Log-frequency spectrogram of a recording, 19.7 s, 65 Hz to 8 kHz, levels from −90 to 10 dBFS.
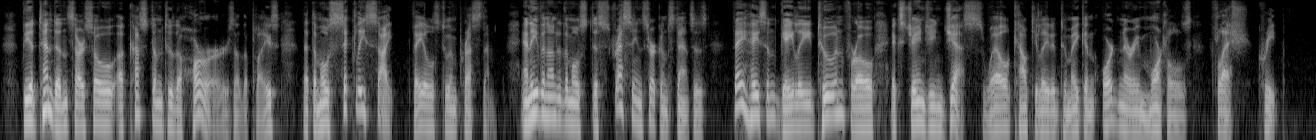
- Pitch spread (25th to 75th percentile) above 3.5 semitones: Yes, average, 5.2 semitones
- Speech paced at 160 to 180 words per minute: No, slow, 135 wpm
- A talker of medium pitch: No, low, 110 Hz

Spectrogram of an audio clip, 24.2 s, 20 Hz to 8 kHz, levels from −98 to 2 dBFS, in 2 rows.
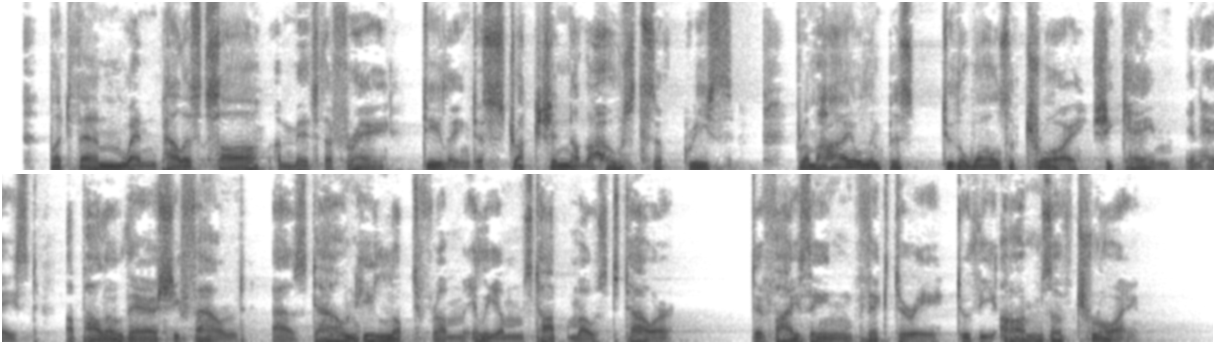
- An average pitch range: No, wide, 6.5 semitones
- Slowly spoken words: Yes, slow, 115 wpm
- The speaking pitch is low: Yes, low, 110 Hz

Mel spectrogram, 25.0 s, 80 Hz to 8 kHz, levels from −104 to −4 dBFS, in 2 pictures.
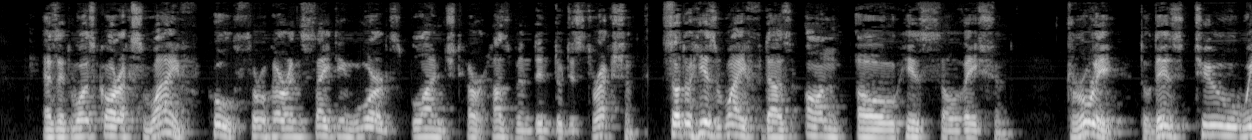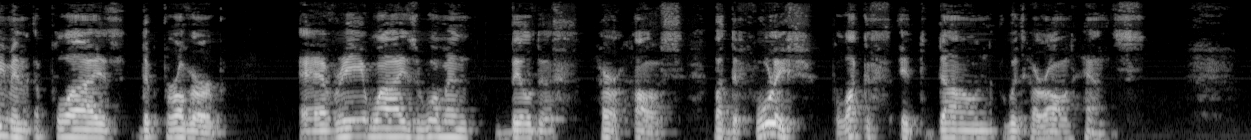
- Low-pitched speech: Yes, low, 125 Hz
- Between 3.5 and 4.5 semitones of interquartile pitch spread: No, average, 3.1 semitones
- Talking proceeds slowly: Yes, slow, 115 wpm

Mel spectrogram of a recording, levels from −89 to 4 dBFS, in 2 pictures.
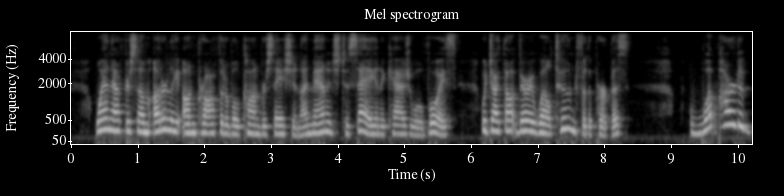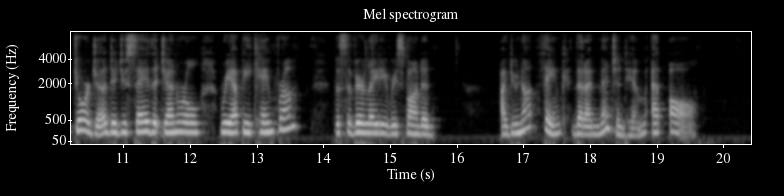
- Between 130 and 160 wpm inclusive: Yes, average, 145 wpm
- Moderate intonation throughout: Yes, average, 4.0 semitones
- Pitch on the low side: No, high, 210 Hz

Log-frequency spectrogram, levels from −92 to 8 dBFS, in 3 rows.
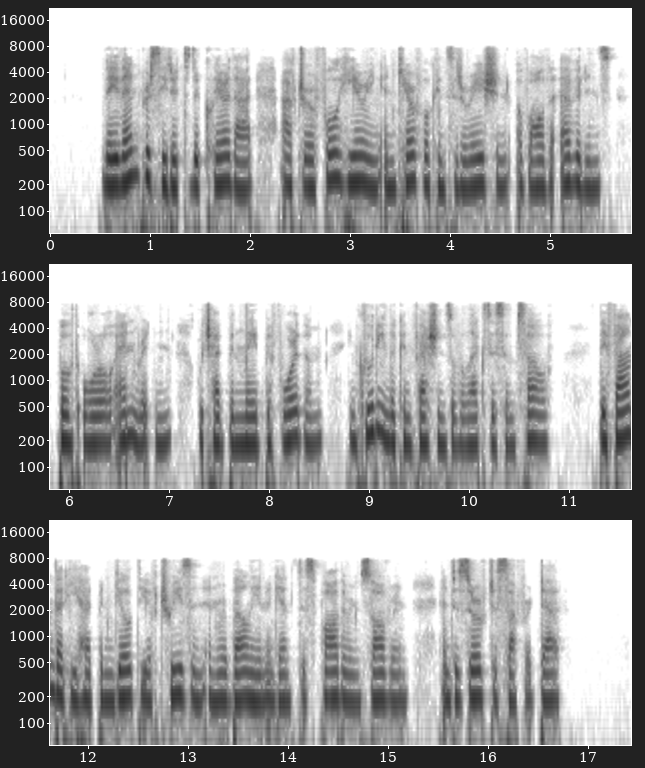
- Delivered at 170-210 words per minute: Yes, average, 185 wpm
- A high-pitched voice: Yes, high, 195 Hz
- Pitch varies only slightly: Yes, narrow, 1.6 semitones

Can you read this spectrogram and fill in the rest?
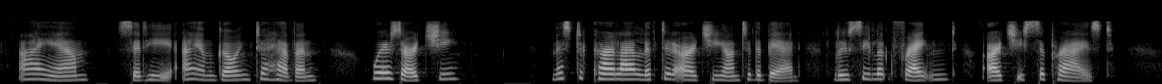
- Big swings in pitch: No, average, 3.5 semitones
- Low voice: No, high, 220 Hz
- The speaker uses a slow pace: Yes, slow, 125 wpm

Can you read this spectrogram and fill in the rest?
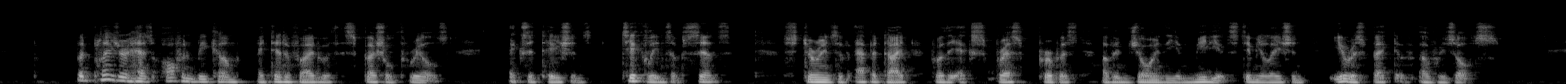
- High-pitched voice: No, low, 105 Hz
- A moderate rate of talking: No, slow, 105 wpm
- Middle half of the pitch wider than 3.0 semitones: No, narrow, 2.4 semitones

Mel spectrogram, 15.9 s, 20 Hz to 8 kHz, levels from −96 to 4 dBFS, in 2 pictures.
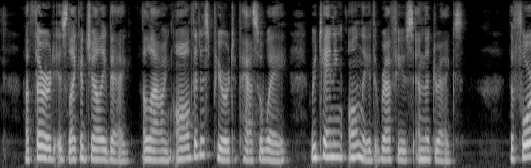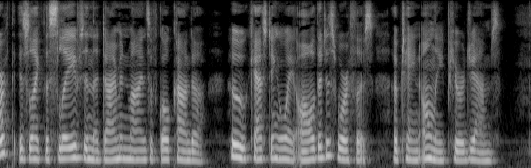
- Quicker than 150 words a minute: Yes, average, 170 wpm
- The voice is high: No, medium, 180 Hz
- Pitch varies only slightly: Yes, narrow, 2.3 semitones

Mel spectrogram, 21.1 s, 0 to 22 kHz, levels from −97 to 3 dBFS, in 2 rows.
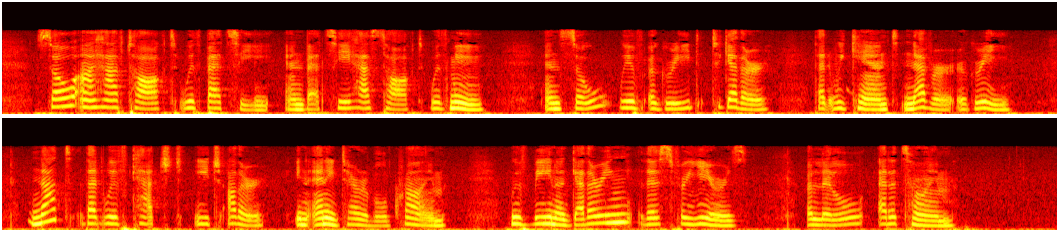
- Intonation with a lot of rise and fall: No, average, 4.0 semitones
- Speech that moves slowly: Yes, slow, 125 wpm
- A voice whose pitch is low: No, high, 215 Hz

